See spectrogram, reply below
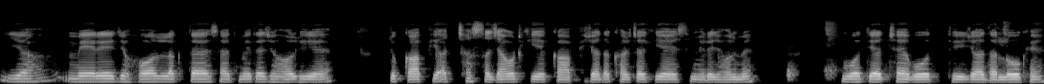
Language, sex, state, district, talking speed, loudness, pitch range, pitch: Hindi, male, Jharkhand, Jamtara, 190 wpm, -22 LUFS, 120-130 Hz, 125 Hz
